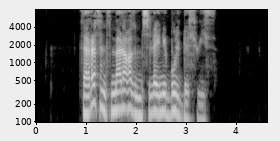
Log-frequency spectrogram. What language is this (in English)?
Kabyle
